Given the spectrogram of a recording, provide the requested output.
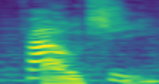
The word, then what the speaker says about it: Fauci: Fauci. Fauci. Fauci. Like if you're saying, ouchie, come help me, Dr. Fauci.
